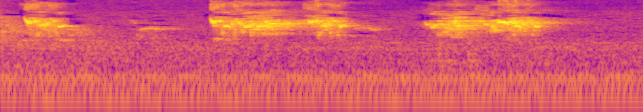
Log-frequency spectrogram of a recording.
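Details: Male budgie singing in three distinct bursts about a second apart, each a raspy, chattering warble with squeaky high notes, quiet room between phrases.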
